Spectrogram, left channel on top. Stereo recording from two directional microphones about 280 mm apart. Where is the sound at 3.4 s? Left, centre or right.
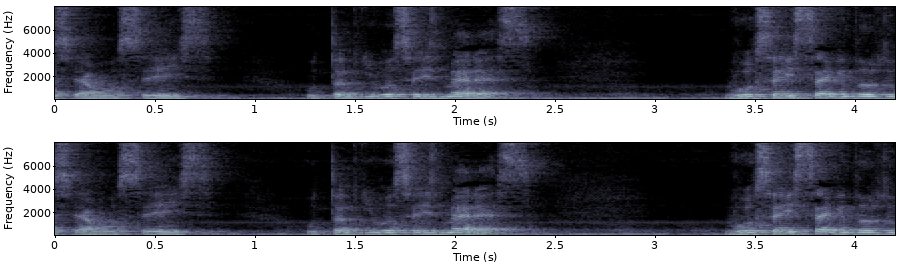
Centre.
